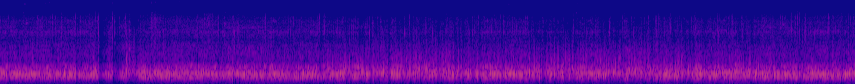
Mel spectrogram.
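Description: Wind rushes steadily past a cyclist riding fast.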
